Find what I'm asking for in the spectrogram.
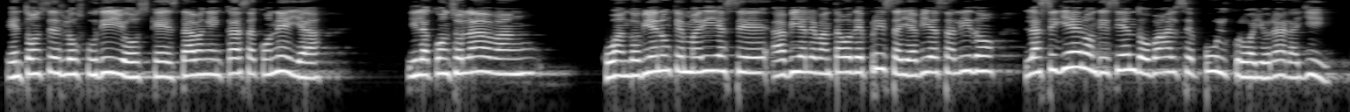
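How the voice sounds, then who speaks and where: A woman's voice: high voice, fairly even intonation, moderate pace, darkish tone. A woman preacher in church, reading Bible verses aloud one by one and then explaining them earnestly.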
